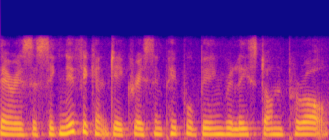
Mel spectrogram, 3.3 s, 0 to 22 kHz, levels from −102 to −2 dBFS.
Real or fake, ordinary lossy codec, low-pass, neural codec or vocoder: fake; Opus, 16 kbps; 7.2 kHz; codec, 16 kHz in and 24 kHz out, 1 kbps, XY-Tokenizer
